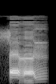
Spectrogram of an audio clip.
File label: speak and spell "SEVEN"; NUMBERS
